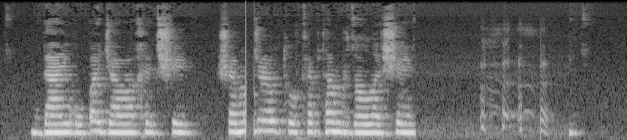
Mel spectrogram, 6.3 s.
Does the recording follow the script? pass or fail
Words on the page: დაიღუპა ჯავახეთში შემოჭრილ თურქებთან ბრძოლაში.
pass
